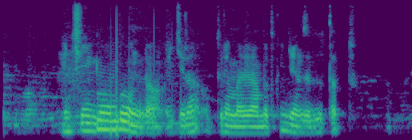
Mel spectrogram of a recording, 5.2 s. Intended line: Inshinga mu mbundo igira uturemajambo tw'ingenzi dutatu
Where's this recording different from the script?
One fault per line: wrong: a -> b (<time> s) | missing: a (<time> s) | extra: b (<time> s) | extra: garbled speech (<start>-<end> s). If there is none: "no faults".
no faults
